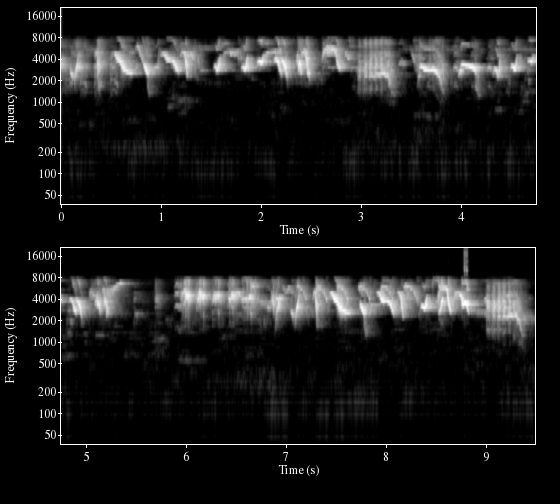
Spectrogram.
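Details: Oriental magpie-robin singing vigorously and continuously, said to be dancing: a lively stream of varied, sharp whistled and chattering phrases with quick rising and falling notes, pausing briefly midway before resuming, over a faint low hum.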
